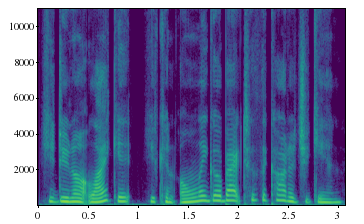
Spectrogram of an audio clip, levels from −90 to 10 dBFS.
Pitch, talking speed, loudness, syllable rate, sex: 230 Hz, 295 wpm, -17 LUFS, 6.7 syllables/s, female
